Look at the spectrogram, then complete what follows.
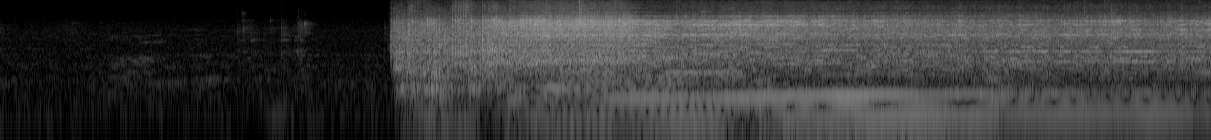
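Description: Electric countertop blender switched on about three seconds in, after a few faint clicks, its motor running loud and steady with a constant low hum as the blades crush frozen watermelon chunks with milk and cream.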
